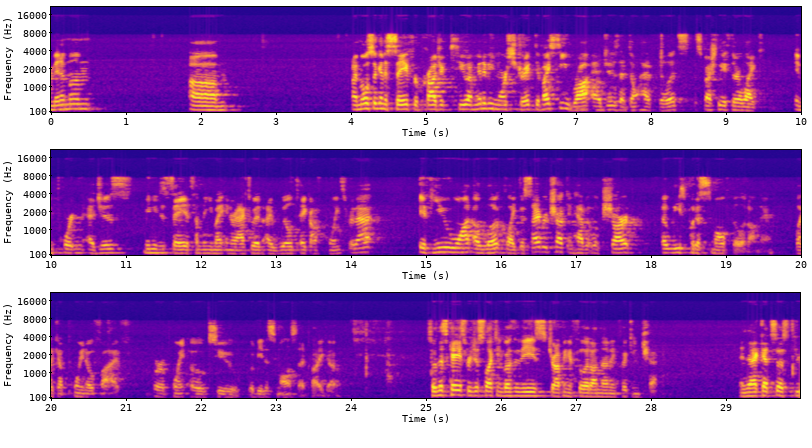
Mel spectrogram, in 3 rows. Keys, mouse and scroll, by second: 3.9 click, 24.0 scroll up 1, 24.1 middle click, 24.3 scroll, 26.5 click, 29.7 middle click.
